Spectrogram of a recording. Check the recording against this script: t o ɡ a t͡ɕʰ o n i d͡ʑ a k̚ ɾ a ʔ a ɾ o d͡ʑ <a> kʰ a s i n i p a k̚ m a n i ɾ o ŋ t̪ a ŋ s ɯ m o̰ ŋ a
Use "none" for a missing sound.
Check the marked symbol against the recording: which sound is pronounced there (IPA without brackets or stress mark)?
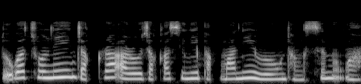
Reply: a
